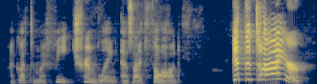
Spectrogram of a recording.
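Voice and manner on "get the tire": shrill, very loud, high-pitched hollering. Narrator reads Jim shouting to Scout after she freezes: hollered. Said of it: "Jim hollered".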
